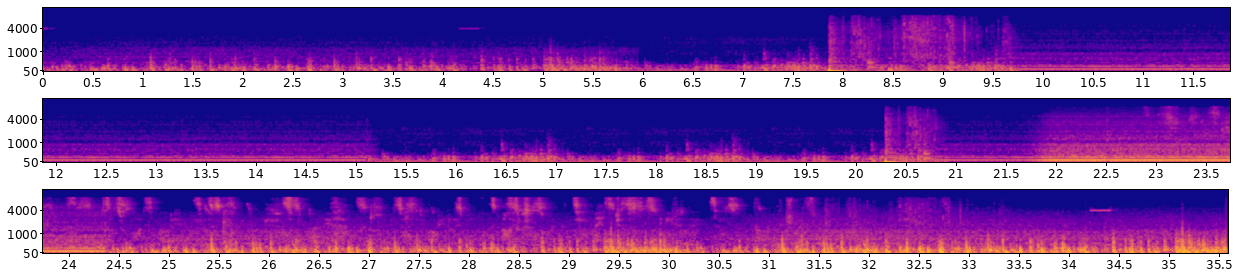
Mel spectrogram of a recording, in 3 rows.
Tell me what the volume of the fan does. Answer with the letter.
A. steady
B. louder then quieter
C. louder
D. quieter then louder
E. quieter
C.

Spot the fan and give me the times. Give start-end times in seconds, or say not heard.
0.0-35.5.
